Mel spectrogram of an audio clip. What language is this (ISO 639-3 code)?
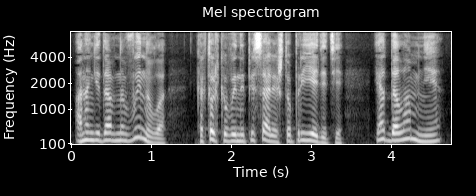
rus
